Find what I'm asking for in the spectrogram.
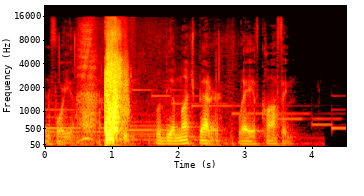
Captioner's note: sneezes into arm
